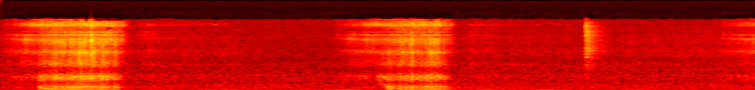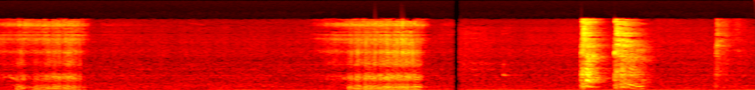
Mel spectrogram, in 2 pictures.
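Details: Snoring recorded with the SnoreLab smartphone app: loud rumbling snores recurring about every five seconds, with a couple of brief snorts near the end.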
